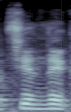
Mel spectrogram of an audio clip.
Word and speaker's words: цінник: цінник розпірка і косий слово цінник наголос падає на другий склад варіант в викреслили варіант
